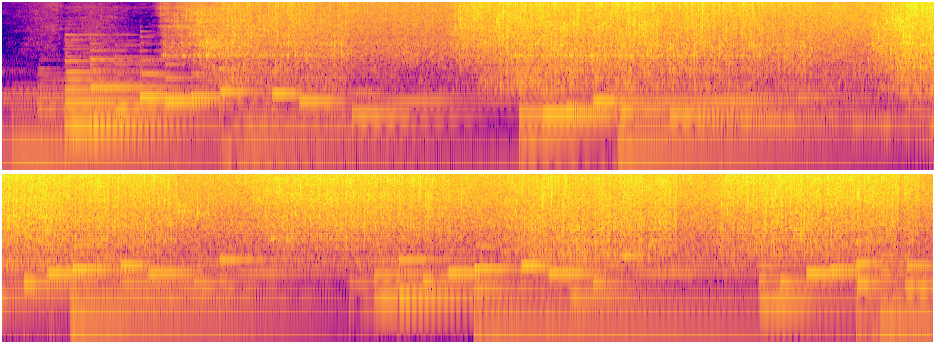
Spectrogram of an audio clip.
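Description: Zucchini, carrot and potato fritters sizzling in hot oil in a frying pan, the sizzle growing louder about four seconds in and again about nine seconds in, over soft piano music.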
